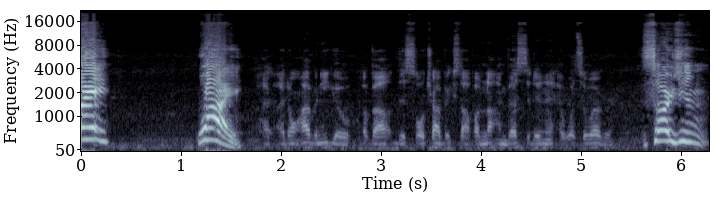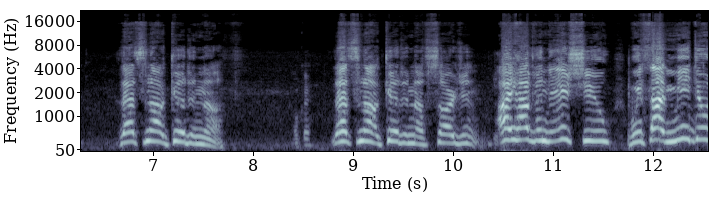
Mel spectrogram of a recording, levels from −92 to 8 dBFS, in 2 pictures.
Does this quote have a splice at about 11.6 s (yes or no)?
no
